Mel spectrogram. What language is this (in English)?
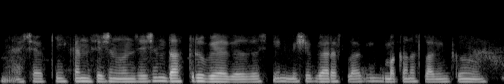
Kashmiri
